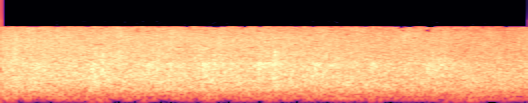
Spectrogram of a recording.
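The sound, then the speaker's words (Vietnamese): Dense, sustained applause from an audience at a group exercise, an even wash of many clapping hands at steady loudness that tapers slightly at the end, with no talking. “Rồi chúng ta cho tràng pháo tay thưa anh chị em.”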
